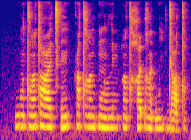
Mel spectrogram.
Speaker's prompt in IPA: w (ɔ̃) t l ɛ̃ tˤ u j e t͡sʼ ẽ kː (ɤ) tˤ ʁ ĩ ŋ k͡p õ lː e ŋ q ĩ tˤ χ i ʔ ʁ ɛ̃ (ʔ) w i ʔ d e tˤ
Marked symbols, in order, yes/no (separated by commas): yes, yes, yes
